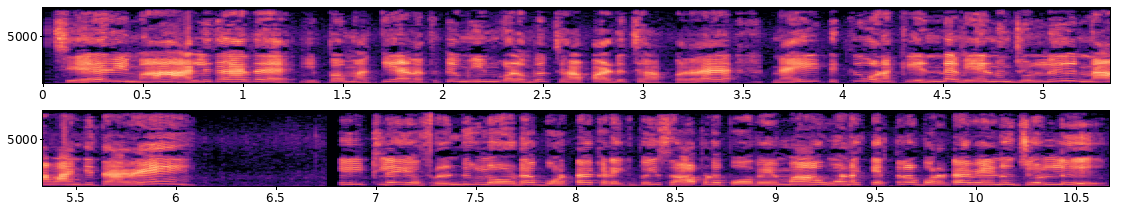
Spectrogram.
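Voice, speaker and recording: A man's voice: sits high, fast talker, fairly bright tone, a little hiss or hum. A man voicing a coaxing cartoon son. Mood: placating. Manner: placating, coaxing. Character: village fishmonger and easygoing grown son. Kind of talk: cartoon comedy voice acting.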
